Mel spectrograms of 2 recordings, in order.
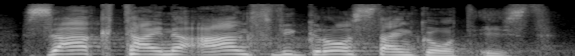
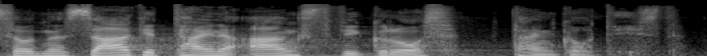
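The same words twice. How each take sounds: First: Sag drawn out slow and raised; slow emphatic repeat, „Sag“ pitched high; stress on Sag. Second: Said in the usual way. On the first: Shown as a demonstration. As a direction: lean hard on „Sag“, then let „wie groß dein Gott ist“ fall. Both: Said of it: "Jemand hat es mal so formuliert".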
